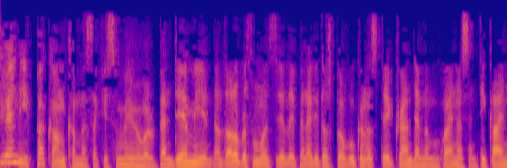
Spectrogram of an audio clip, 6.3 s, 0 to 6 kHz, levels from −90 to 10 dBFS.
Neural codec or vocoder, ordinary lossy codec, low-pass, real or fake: codec, 16 kHz in and 24 kHz out, 0.4 kbps, LongCat-Audio-Codec, two codebook decoder; MP3, 24 kbps; 5.4 kHz; fake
